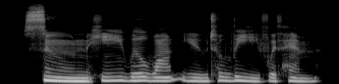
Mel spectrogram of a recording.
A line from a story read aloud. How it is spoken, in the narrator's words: the dragon rumbled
